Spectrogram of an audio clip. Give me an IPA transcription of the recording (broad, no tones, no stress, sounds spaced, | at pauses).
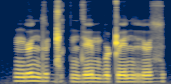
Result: ŋ ø n d ɯ ɡ͡ǁ ə k n d e m b o ʈ e n r ʏ z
